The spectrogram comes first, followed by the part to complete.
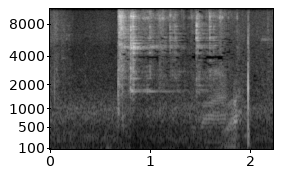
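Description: A putted golf disc striking a disc golf basket: a sudden metallic crash of the hanging chains about two-thirds of a second in, then about a second of chains jingling and ringing. A brief voice sounds near the end, followed by a sharp click.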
